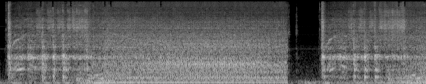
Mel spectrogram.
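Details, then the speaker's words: Hyundai Grandeur HG 3.0 GDI cold start after more than 8 hours, with ruthenium spark plugs replacing stock iridium: short crank, then a clean catch into a steady fast idle with no knocks or misses; no difference heard. "어떤가요? 전 시동음에 대해서는 그 차이를 못 느끼겠습니다."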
